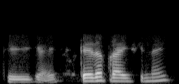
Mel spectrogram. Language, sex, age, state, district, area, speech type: Punjabi, male, 18-30, Punjab, Mohali, rural, conversation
